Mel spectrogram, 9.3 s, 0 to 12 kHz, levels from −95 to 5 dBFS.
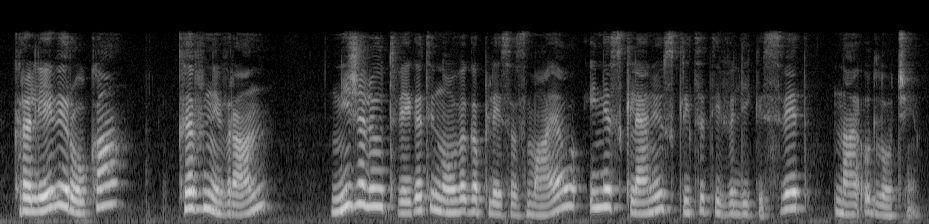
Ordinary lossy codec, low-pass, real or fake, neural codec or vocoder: none; 7.2 kHz; real; none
